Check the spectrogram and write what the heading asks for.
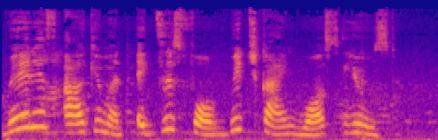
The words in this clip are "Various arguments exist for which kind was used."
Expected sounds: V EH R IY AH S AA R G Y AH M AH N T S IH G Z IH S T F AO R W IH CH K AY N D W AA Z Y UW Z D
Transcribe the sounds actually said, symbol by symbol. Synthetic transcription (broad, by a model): V EH R IY AH S AA R G Y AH M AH N T IH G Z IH S T F AO R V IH CH K AY N D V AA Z Y UW Z D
